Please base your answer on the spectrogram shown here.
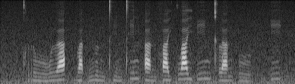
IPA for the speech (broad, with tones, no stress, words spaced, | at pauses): kʰruː˨˩wɯ˦˥a̯ | ba˨˩t̚ŋɯ˨˩ŋ tʰi˩˦ntʰi˥˩n ʔa˨˩nfa˧jkwa˥˩jʔiː˥˩m kʰla˦˥nʔuː˨˩t̚ | ʔi˥˩ʔ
